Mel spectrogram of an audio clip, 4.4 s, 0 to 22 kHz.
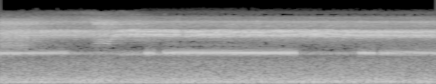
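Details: Cicadas shrilling at Bukit Timah Hill, Singapore, 2017: an intense, continuous high-pitched drone with slight swells, accompanied by a lower sustained tone that stops and restarts several times.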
